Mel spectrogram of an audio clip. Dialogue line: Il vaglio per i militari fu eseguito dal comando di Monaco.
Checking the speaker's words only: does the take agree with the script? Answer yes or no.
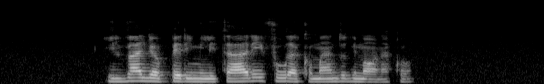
no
